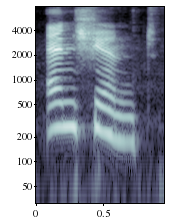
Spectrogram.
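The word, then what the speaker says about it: ancient: एंशिएंट यहां सी आई ई एन टी को शियंट करके पढ़ा गया है।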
